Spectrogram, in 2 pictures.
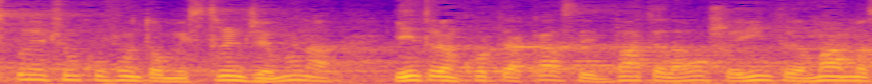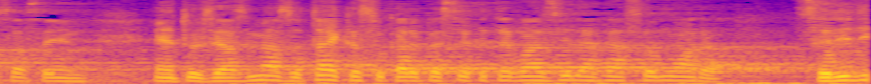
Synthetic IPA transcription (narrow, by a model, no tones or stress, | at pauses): spuneit͡ʃuŋkuvɨnt̪omujst̪ɾɨnd͡ʒe̞mɨna | int̪ɾəɨŋkurt̪eakasejbat̪elaoʃəint̪ɾəmaməsase | ent̪uziasmeazət̪ajkəst̪ukaɾepe̞st̪e̞kɨt̪e̞vazileaveasəmoaɾəsəɾid̪i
